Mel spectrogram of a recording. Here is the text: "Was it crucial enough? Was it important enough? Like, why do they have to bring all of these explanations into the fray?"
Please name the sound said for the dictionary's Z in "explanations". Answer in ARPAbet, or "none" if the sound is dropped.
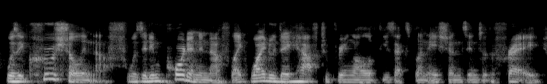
Z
